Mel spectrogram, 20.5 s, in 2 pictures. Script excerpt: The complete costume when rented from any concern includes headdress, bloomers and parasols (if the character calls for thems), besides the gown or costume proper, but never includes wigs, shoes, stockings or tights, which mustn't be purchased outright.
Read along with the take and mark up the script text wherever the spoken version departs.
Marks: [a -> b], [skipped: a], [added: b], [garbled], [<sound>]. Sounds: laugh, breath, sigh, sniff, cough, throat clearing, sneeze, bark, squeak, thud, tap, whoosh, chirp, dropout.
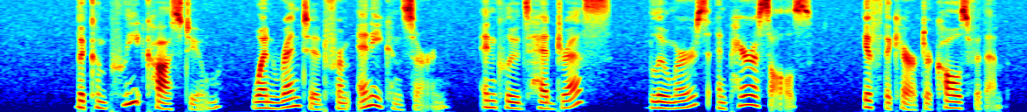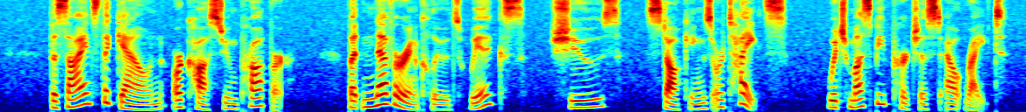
The complete costume when rented from any concern includes headdress, bloomers and parasols (if the character calls for [thems), -> them] besides the gown or costume proper, but never includes wigs, shoes, stockings or tights, which [mustn't -> must] be purchased outright.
